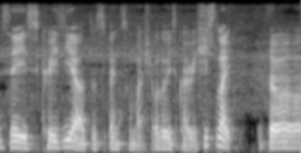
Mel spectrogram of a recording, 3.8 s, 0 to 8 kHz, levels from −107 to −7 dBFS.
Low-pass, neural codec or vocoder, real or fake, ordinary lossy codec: 7.2 kHz; none; real; none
